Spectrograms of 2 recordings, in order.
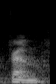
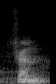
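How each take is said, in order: The two takes are said the same way.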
